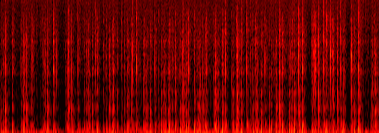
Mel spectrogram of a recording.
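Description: A hollow cardboard tissue box, held at its sides, is tapped rapidly with nails and fingertips on its side and top. The taps come as a dense run of short, dull, low knocks with almost no ring and no bright content.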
